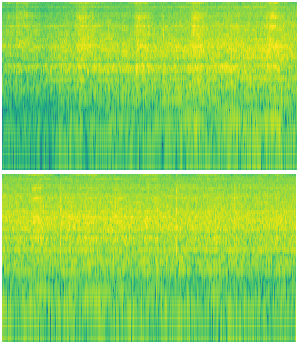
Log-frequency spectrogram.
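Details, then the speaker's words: MRCM/Vevor drill bit sharpener grinding a jobber drill. Hissy grinding rises and falls about twice a second as the bit is swept back and forth. Normal; it continues until the grinding sound stops, then the bit is flipped. "Usually what I'll do is I'll go back and forth until I don't hear it grinding anymore. And then I'll flip it around one more time, make sure it's nice on center."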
